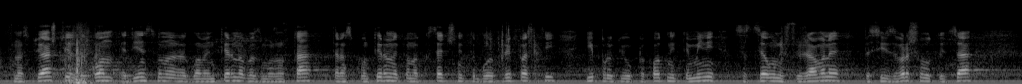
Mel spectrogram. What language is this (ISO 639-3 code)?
bul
